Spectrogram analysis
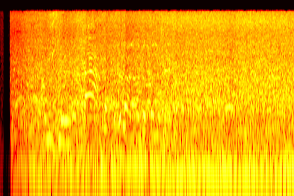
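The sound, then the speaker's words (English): Water sloshing and splashing as Haitian migrants wade in a long line across a dam structure about a foot underwater. A steady, broad rushing wash runs throughout, with a murmur of voices mixed in. “that's the sound of the people actually crossing a sort of a dam structure, about a foot underwater in a long line.”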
